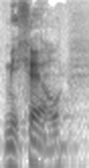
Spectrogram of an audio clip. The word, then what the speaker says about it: Michal: Now as the ark of the Lord came into the city of David, Michael, I'm going to call her Michael, I know it's pronounced probably Michal, but Michael, Saul's daughter, looked through a window and saw King David leaping and whirling before the Lord, and she despised him in her heart.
